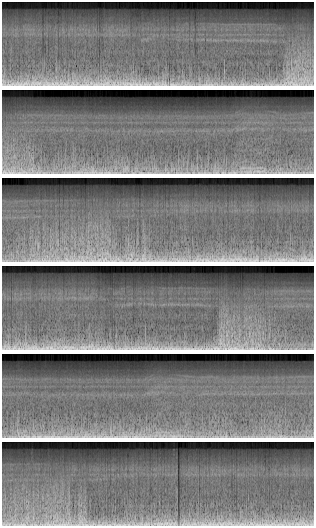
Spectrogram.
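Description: Electric motors and propellers of a camera drone running close to the microphone: a steady high whine that wavers slightly in pitch. A rush of wind noise comes in for about a second every six or seven seconds.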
